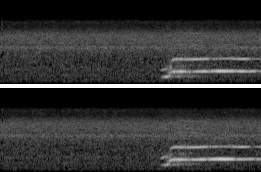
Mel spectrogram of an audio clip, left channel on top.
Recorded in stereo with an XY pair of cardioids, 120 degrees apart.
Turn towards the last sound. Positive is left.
turn(degrees=-35)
